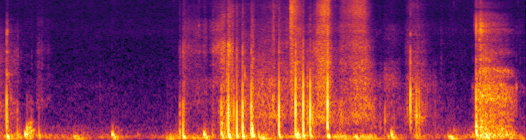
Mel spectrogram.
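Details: Soft, muffled low thumps of the reader's own heartbeat under faint room noise and quiet whispered reading; normal heartbeat.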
